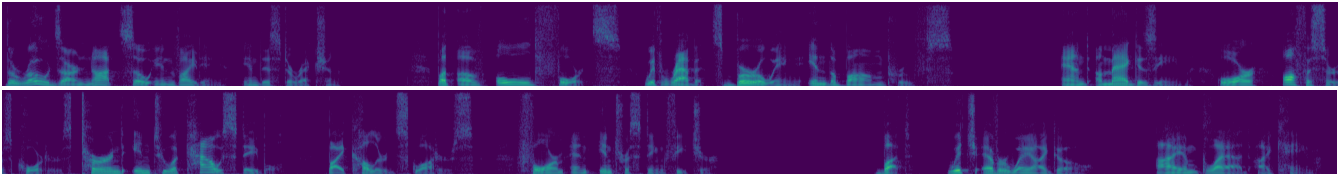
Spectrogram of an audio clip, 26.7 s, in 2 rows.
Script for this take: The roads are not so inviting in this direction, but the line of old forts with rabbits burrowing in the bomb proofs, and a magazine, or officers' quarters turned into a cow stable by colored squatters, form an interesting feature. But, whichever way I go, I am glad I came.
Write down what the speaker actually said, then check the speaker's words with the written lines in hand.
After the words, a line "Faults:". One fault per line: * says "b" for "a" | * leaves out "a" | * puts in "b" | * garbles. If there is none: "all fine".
The roads are not so inviting in this direction, but of old forts with rabbits burrowing in the bomb proofs, and a magazine, or officers' quarters turned into a cow stable by colored squatters, form an interesting feature. But, whichever way I go, I am glad I came.
Faults:
* leaves out "the line"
